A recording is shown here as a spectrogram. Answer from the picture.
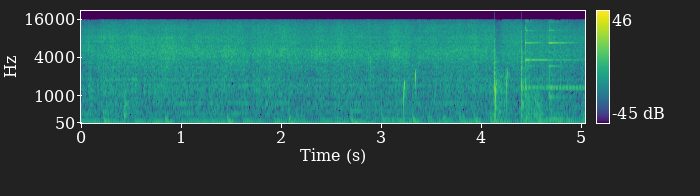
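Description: Asparagus sizzling steadily in hot olive oil in a nonstick frying pan. In the last two seconds the pan is shaken to toss the spears, adding a few clicks and knocks of pan and food.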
